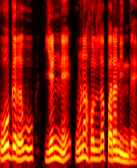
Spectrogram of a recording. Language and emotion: Kannada, neutral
